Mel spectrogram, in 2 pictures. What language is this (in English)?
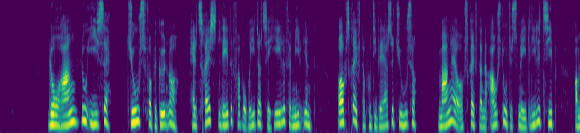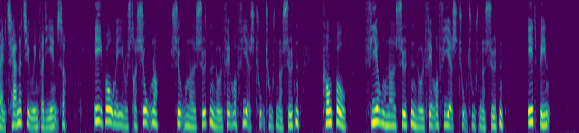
Danish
